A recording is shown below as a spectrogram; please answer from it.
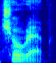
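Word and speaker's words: חרב: The Masoretes vocalize the textual consonants chrb as cherub rather than choreb.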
